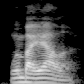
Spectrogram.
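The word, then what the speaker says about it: Wembanyama: about is the time Prospect of course Victor wimala wimala yeah I said it right that time call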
